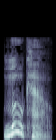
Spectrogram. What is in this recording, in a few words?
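"moo-cow", British English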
